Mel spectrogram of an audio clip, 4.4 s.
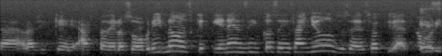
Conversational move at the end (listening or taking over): taking over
